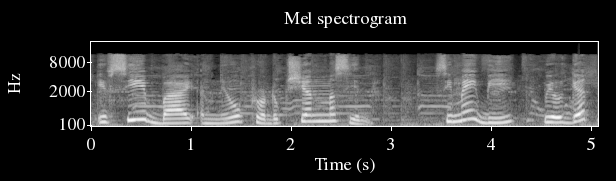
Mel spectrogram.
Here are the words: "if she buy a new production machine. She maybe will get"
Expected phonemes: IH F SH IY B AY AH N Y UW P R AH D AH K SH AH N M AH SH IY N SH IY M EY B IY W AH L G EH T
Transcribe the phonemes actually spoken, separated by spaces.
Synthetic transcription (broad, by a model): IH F S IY B AY AH N Y UW P R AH D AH K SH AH N M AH S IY N S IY M EY B IY W AH L G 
